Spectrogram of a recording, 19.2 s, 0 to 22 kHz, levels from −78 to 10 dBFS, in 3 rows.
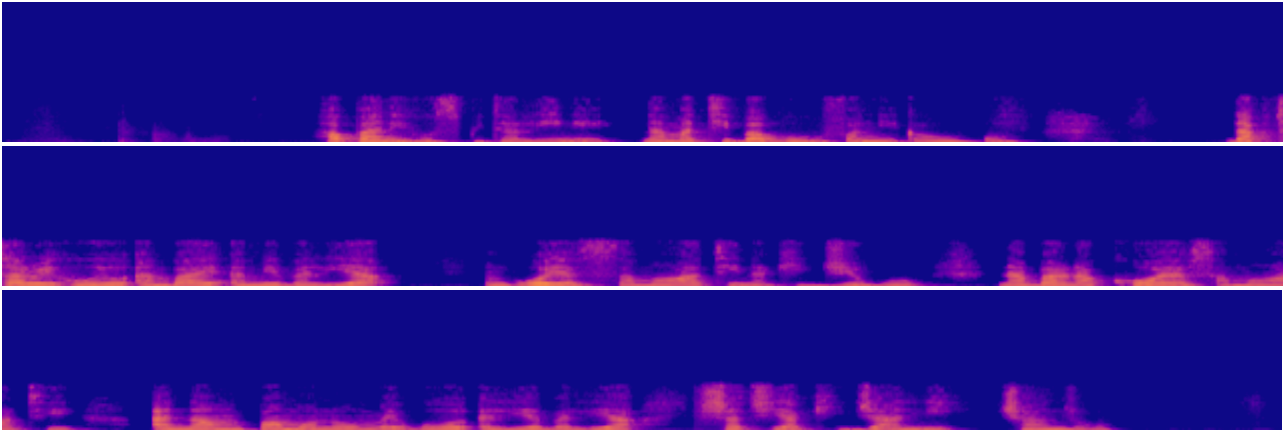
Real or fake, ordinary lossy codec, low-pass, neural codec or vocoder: fake; Opus, 24 kbps; 7.2 kHz; codec, 16 kHz, 0.4 kbps, LongCat-Audio-Codec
